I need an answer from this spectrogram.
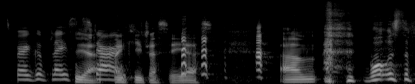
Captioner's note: laughs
